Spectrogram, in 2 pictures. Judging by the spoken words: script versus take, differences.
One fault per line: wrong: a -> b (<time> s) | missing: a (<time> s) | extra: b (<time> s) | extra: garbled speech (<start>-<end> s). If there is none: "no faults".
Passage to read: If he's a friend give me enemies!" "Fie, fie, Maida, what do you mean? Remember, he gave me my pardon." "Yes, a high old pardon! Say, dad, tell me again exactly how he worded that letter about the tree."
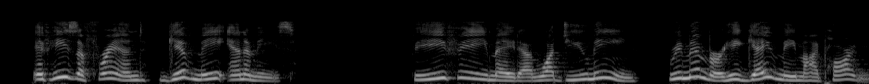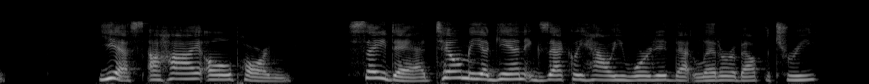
no faults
